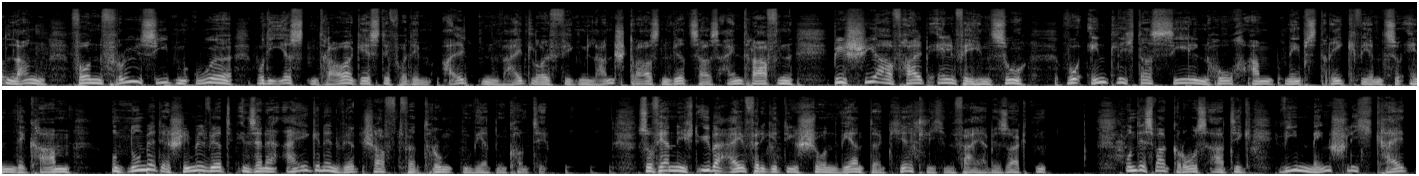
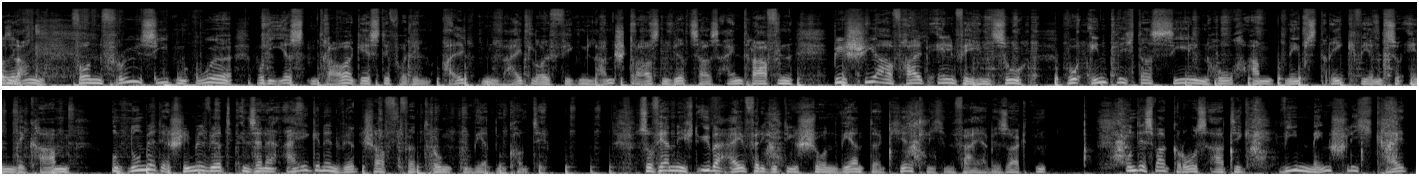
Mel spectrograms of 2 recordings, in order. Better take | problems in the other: first | household noises; loud; throughout; 9 dB below the speech; faint in the first

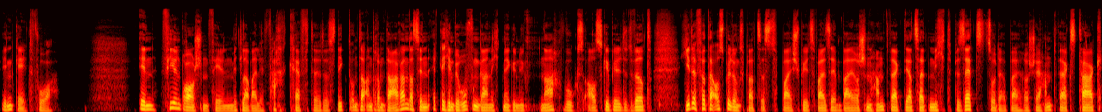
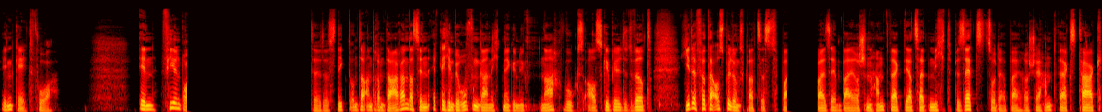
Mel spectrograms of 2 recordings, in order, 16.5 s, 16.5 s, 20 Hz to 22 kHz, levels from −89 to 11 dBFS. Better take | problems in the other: first | audio cutting out; at 3 s for 2 s and at 12 s

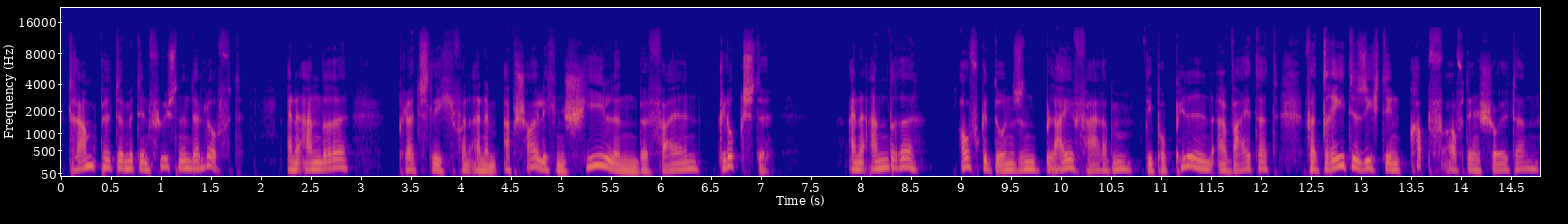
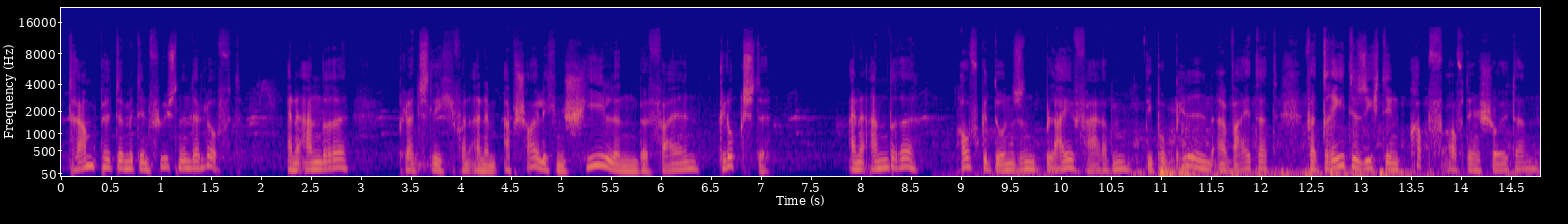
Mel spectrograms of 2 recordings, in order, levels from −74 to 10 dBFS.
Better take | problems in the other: first | animal sounds; noticeable; throughout; 15 dB below the speech

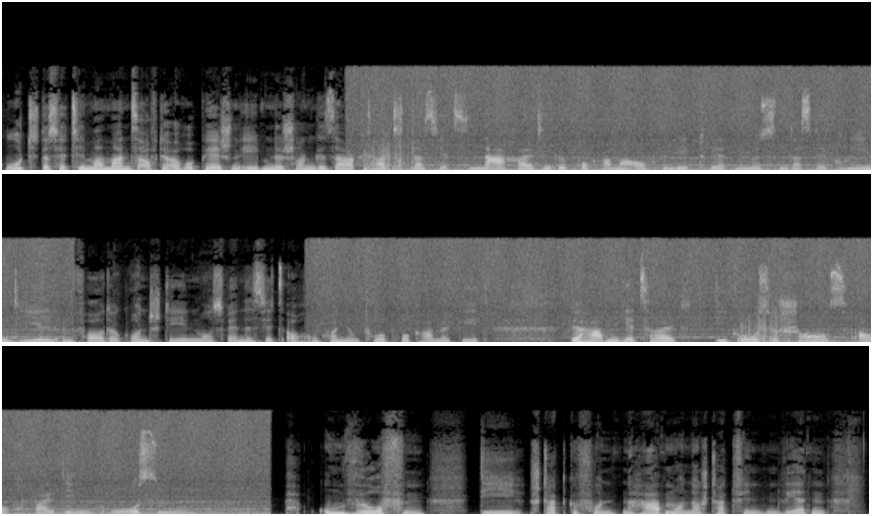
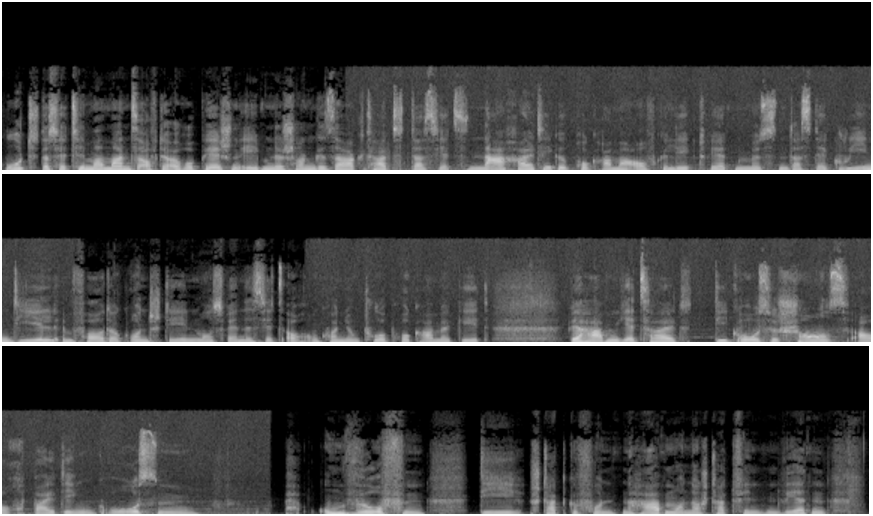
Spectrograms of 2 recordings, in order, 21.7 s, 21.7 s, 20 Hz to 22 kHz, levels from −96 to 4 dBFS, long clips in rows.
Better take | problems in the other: second | hiss; loud; from 3 to 8 s and from 10 to 17 s; 7 dB below the speech; faint in the second

